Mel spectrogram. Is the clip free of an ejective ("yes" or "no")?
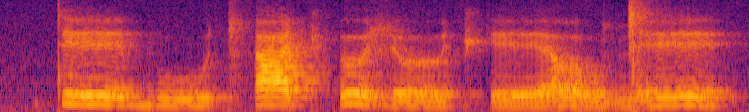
no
